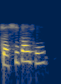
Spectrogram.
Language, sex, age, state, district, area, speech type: Punjabi, female, 18-30, Punjab, Tarn Taran, rural, conversation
